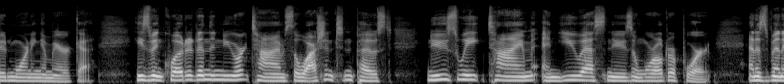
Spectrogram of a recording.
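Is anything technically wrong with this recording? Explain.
No, nothing technically wrong can be heard in this speech clip. Nothing in it points to a problem with how it was captured, processed or played back.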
